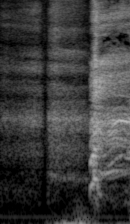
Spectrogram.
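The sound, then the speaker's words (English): Heavy breathing right against the microphone: a hissy exhale followed by a sharp, gasping inhale, loud and breathy with no words spoken. “Just gonna heavy breathe into the microphone.”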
